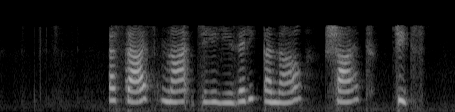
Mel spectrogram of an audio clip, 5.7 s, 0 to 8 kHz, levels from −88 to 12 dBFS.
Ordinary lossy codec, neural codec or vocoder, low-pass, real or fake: AAC, 16 kbps; codec, 16 kHz, 0.5 kbps, FunCodec, trained on LibriTTS, 25 frames a second; 7.2 kHz; fake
